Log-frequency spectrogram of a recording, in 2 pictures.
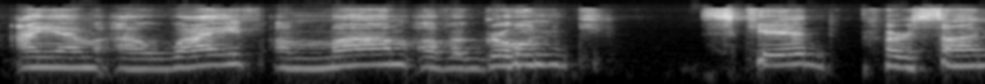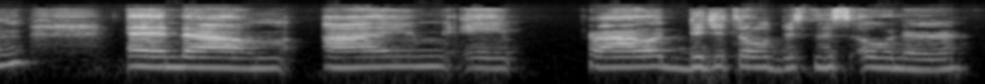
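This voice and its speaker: A woman from the Philippines, a nurse, calmly introducing herself on a call. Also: mid-range voice, takes it slowly. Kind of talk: short self-introduction.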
